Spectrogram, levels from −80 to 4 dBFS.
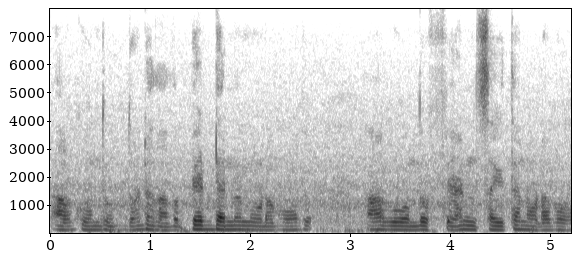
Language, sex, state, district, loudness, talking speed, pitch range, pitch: Kannada, male, Karnataka, Koppal, -20 LUFS, 115 wpm, 130-140 Hz, 135 Hz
